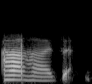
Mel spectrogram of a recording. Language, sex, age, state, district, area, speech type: Marathi, female, 18-30, Maharashtra, Thane, urban, conversation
